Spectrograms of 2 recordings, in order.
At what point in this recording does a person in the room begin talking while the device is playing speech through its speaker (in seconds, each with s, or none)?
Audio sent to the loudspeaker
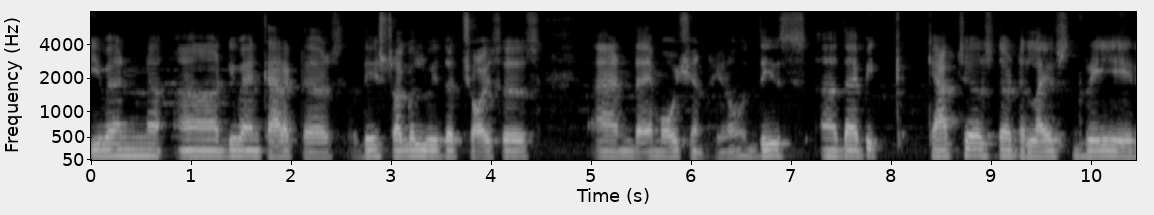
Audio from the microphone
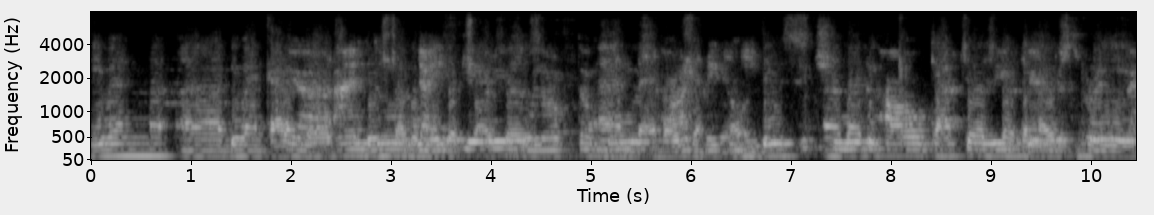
1.9 s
